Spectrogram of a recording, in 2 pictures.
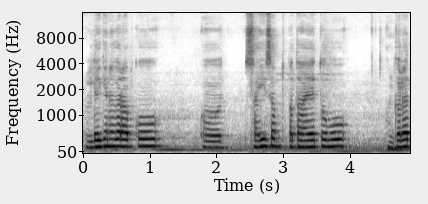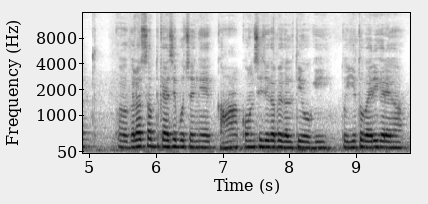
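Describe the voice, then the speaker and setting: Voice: medium pitch, flat delivery, measured pace, warm tone, slight background noise. A teacher giving an exam-prep spelling lesson, methodically contrasting wrong and right word forms and mixing in English words. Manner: mixes English words into Hindi explanation.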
